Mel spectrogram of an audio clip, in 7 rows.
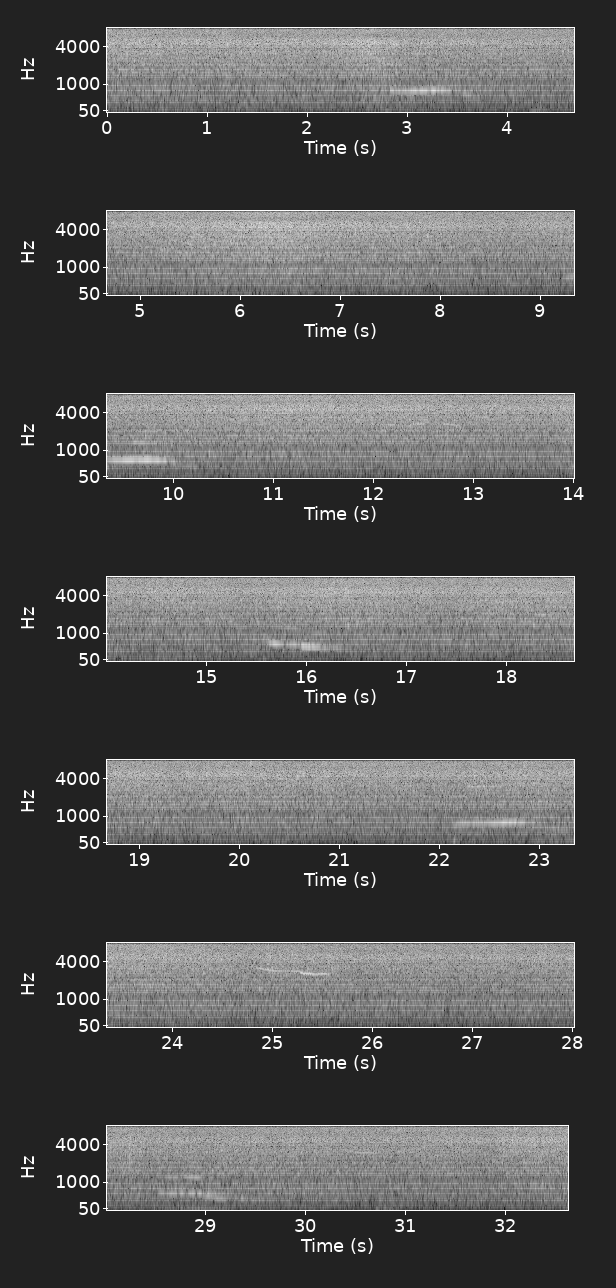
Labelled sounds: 2.8	3.4	humpback whale, 0.78 to 0.88 kHz
9.5	9.8	humpback whale, 1.3 to 1.4 kHz
22.2	22.9	humpback whale, 0.78 to 0.88 kHz
24.8	25.6	humpback whale, 2.4 to 3.2 kHz
30.5	30.8	humpback whale, 2.9 to 3.0 kHz

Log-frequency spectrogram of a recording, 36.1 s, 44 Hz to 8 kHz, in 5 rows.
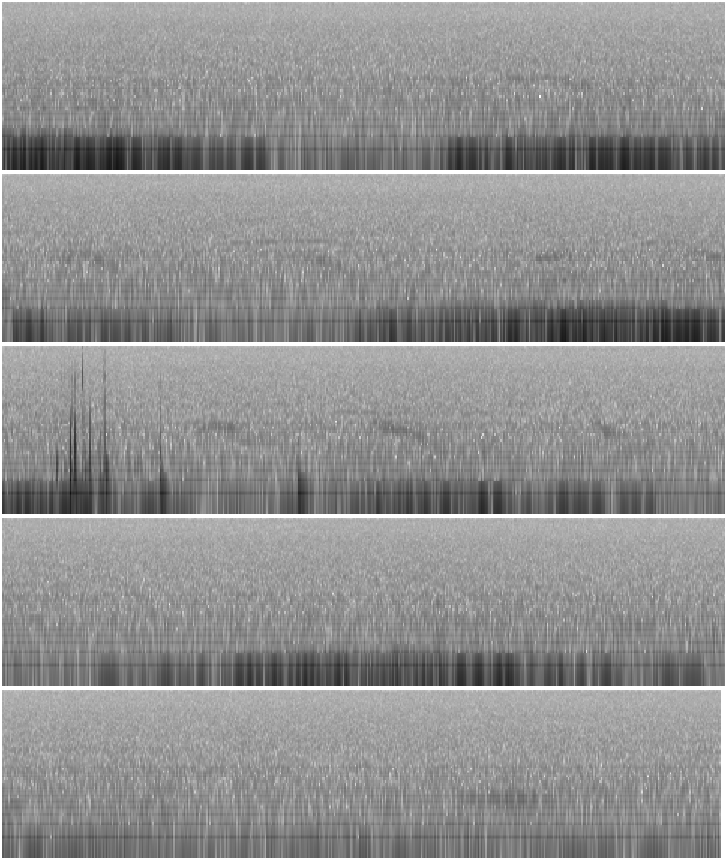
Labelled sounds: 17.8	18.0	humpback whale, 0.99 to 1.1 kHz

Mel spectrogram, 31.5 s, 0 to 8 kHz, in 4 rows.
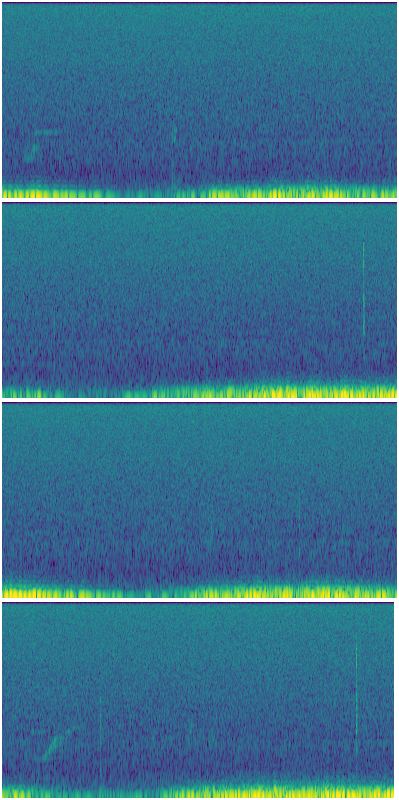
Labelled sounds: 24.7	25.1	humpback whale, 0.80 to 0.99 kHz

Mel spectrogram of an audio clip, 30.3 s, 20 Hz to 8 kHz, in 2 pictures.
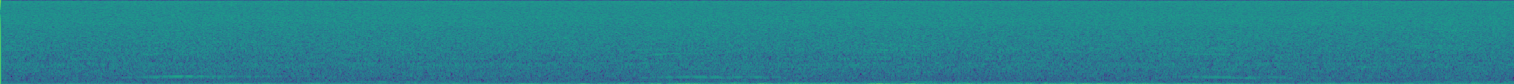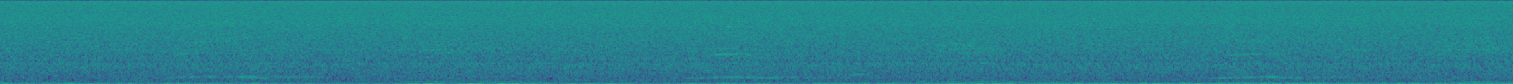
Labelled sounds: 6.5	6.8	humpback whale, 1.1 to 1.2 kHz
22.3	22.6	humpback whale, 1.0 to 1.2 kHz
27.4	27.8	humpback whale, 1.0 to 1.2 kHz

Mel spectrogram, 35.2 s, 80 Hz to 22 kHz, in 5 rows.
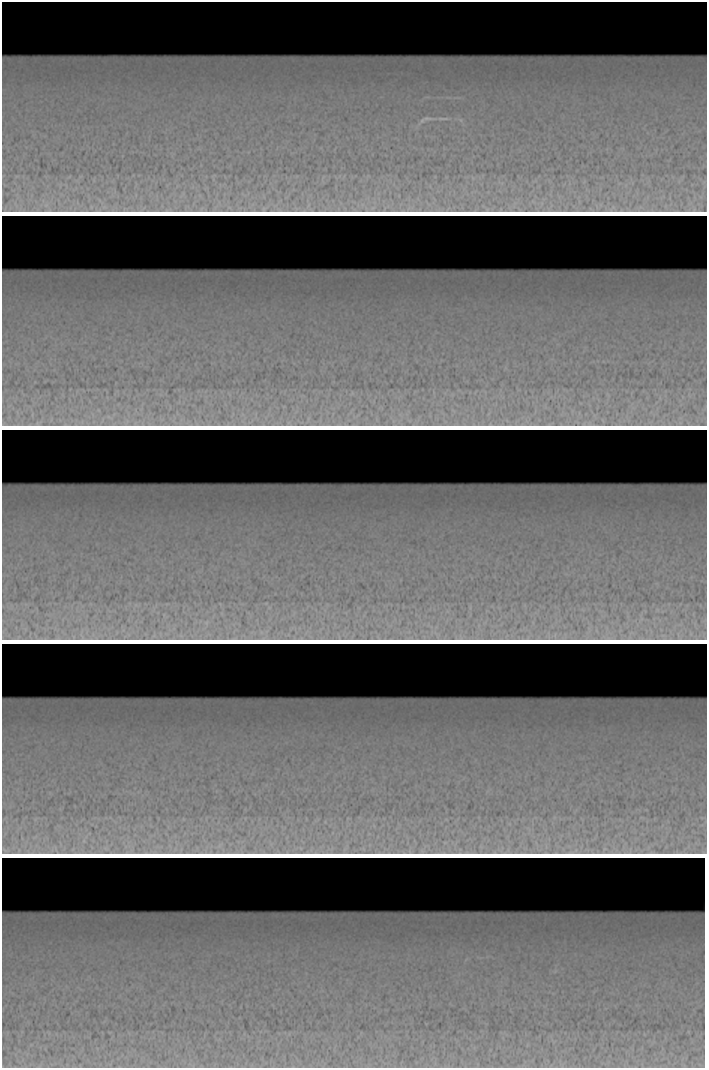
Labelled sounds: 4.1	4.6	killer whale, northern resident, 1.9 to 3.6 kHz

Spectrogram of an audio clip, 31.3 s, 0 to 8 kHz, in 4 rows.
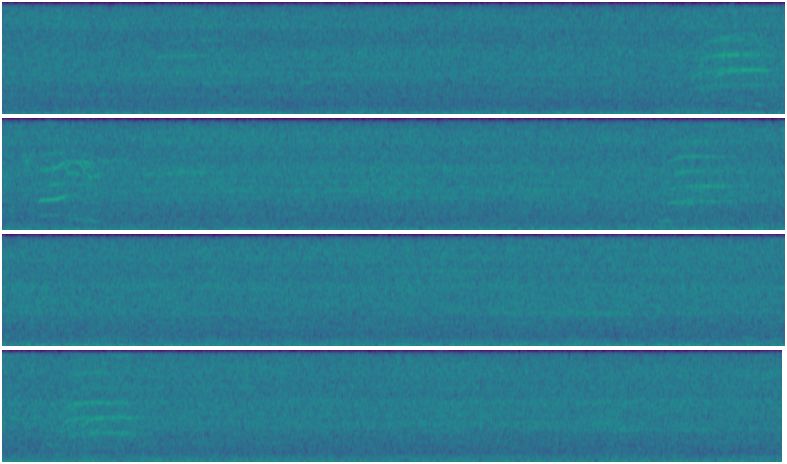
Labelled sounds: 23.9	24.9	killer whale, southern resident, 0.65 to 4.3 kHz

